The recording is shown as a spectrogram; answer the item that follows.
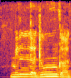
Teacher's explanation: غنہ نہیں ہوگا تو اٹ مینس کہ یہاں پہ ایک الف کے برابر نہیں رکیں گے بلکہ فوراً ادا کر دیا جائے گا · یہاں پہ نون کو لام میں مدغم کر رہے ہیں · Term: بلا غنہ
